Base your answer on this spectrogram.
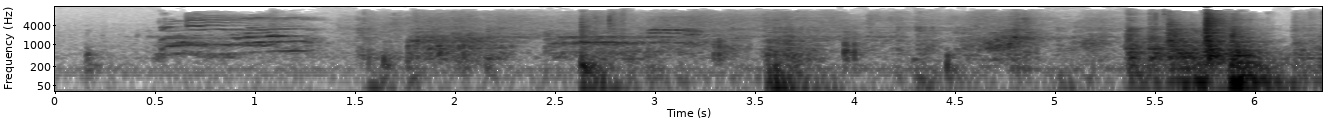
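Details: Kittens during a first morning feeding with syringe formula, 8 May 2018, indoors: a burst of high, harmonic-rich mews stacked close together near the start, then rustling, handling noises and scattered squeaks.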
